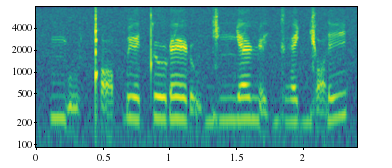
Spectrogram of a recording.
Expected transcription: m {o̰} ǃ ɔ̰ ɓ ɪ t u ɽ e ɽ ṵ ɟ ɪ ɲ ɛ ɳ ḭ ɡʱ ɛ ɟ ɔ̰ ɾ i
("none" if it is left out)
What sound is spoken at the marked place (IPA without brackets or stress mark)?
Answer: ṵ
